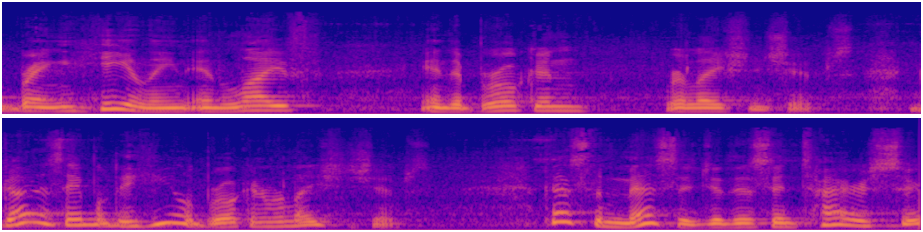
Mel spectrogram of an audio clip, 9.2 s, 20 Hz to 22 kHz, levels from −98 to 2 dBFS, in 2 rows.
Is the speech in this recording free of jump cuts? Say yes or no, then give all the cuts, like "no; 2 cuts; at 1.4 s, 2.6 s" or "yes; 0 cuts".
yes; 0 cuts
